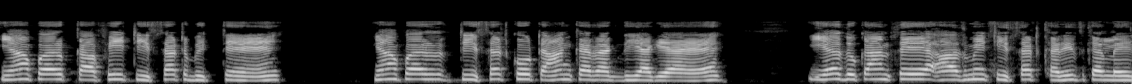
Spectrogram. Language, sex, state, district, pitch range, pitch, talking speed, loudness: Hindi, male, Bihar, Saran, 200-235 Hz, 215 Hz, 125 wpm, -13 LUFS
